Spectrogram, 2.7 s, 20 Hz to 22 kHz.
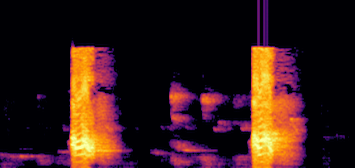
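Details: Long-tailed shrike: two loud, scratchy, broadband rasps about 1.4 seconds apart, with a few faint, thin, high chirps between them.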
